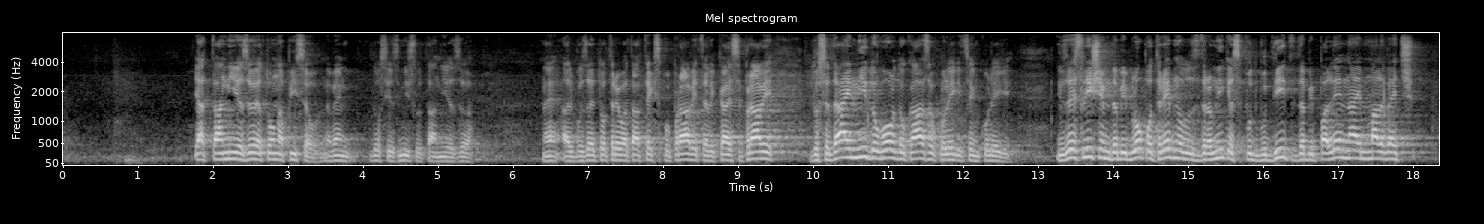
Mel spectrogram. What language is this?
Slovenian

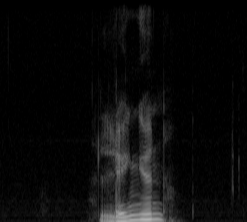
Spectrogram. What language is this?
Norwegian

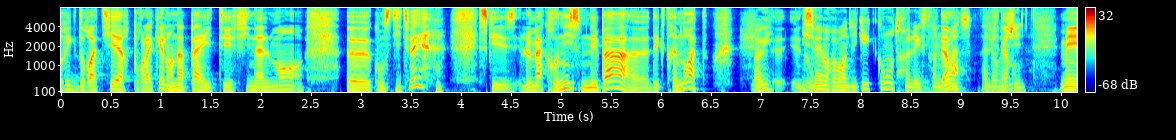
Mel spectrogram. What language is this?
French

